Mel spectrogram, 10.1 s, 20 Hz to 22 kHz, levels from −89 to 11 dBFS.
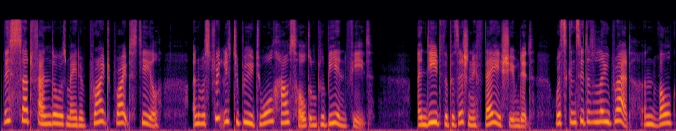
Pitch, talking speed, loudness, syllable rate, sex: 255 Hz, 190 wpm, -18 LUFS, 5.5 syllables/s, female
